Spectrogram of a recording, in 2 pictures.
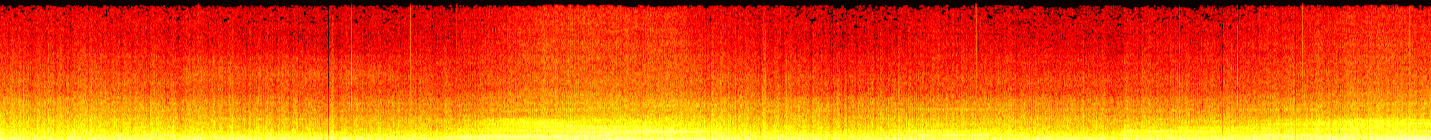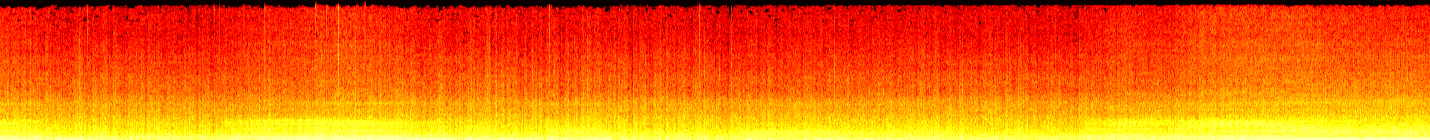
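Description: Motorcycle engine heard from a camera mounted on the bike. Its note rises four times as the bike accelerates and drops back as it eases off, over a steady rush of wind and road noise.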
